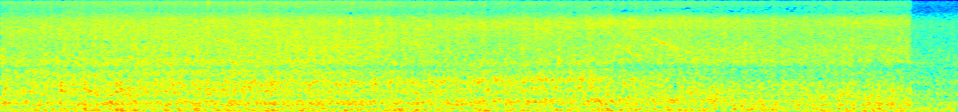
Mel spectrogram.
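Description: A waterfall stream at a hillside temple in Saraburi, Thailand, gives a steady, loud rushing of water close by that continues unbroken, dipping slightly at the very end, with no talk.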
